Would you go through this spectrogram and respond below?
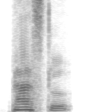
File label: "pastel", Indian; Dictionary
